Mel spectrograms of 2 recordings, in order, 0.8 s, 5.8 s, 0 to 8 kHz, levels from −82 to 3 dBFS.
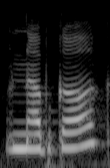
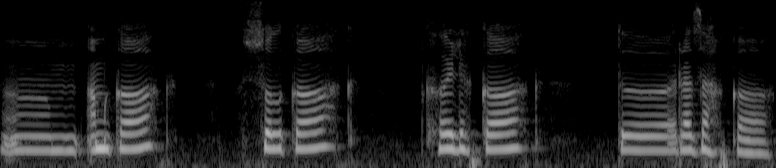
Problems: none marked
